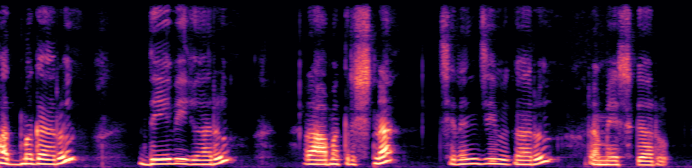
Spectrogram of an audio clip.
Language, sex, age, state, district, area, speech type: Telugu, female, 45-60, Andhra Pradesh, Alluri Sitarama Raju, rural, spontaneous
